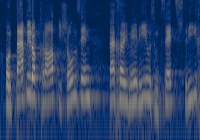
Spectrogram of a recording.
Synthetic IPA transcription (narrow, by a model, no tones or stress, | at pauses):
ʊnt̚d̪æːb̥yɾokʰɾɑːt̪iʃʊnsɪnd̥æχœjmɪːɾhiːusəmksɛt͡sʃtɾiːχ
